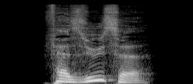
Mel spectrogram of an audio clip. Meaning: inflection of versüßen: 1. first-person singular present 2. first/third-person singular subjunctive I 3. singular imperative
- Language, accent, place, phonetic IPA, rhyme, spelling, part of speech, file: German, Germany, Berlin, [fɛɐ̯ˈzyːsə], -yːsə, versüße, verb, De-versüße.ogg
